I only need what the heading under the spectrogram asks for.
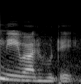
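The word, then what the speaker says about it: neighbor: আমরা বেড়ে উঠেছিলাম একই নেইবারহুডে। এখন দেখো নেইবার, নেইবারের বানানটা খেয়াল করো, জিএইচ আছে। কোনো ওয়ার্ডে যদি জিএইচ থাকে তো সেটার উচ্চারণ হবে না, এটা হচ্ছে সাইলেন্ট লেটার।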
